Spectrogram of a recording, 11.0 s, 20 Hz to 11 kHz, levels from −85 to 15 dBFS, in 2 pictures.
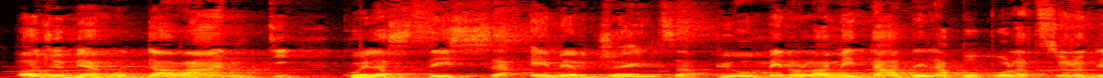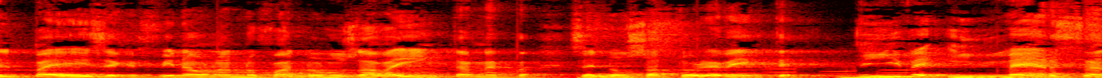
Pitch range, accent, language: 140-175 Hz, native, Italian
